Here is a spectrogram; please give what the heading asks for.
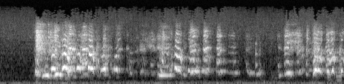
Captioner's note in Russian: смех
